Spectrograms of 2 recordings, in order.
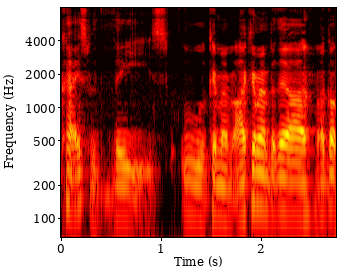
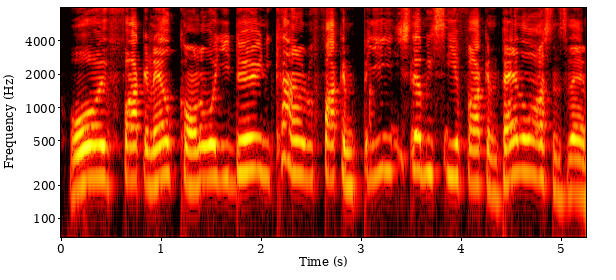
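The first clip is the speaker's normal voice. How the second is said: mock Aussie cop; 11 semitones higher, 5 dB louder than usual. Cop busting a seven-year-old without pen license, shrill mock outrage. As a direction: squeal it like an outraged Aussie copper.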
